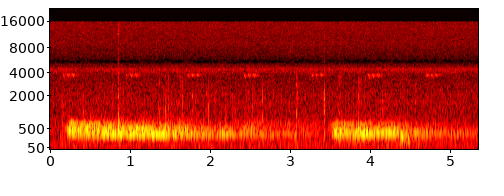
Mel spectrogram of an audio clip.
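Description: A bear giving two long, drawn-out calls on a steady low pitch, the first lasting about three seconds and the second about two, with crickets chirping faintly behind.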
